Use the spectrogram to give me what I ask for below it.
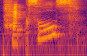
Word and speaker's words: Pexels: So for instance, I think it's called Pexels. It's like pixels but spelled with an E instead of an I.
